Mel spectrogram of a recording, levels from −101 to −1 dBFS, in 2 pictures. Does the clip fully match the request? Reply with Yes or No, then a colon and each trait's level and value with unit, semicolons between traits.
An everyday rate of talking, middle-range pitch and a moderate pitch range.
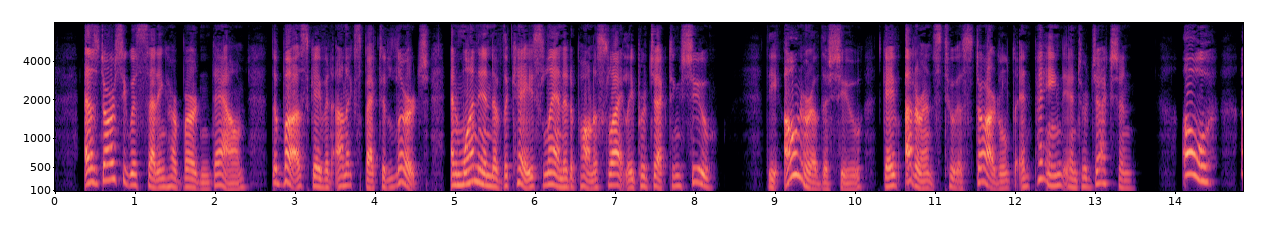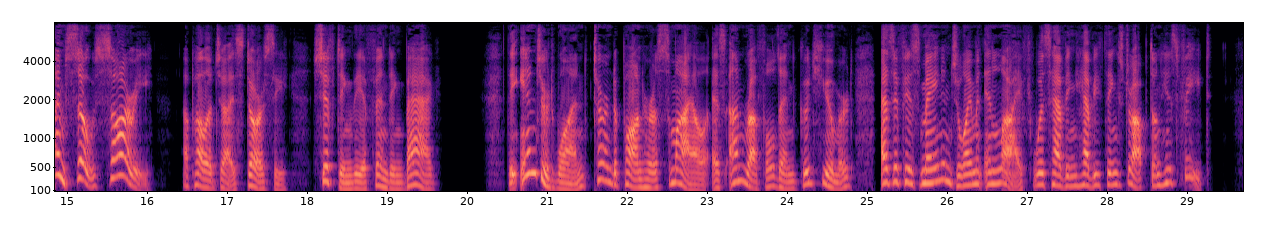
No: average, 155 wpm; medium, 180 Hz; wide, 8.1 semitones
